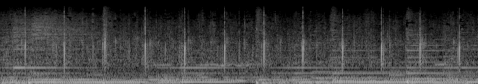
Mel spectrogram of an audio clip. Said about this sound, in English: We're going to baptize them in Jesus' name. Can we clap our hands for them? Isn't this awesome right now?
